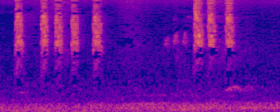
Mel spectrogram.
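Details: Horsfield's babbler giving a run of five scratchy, buzzy notes, then after a pause three more, over low steady background noise.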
